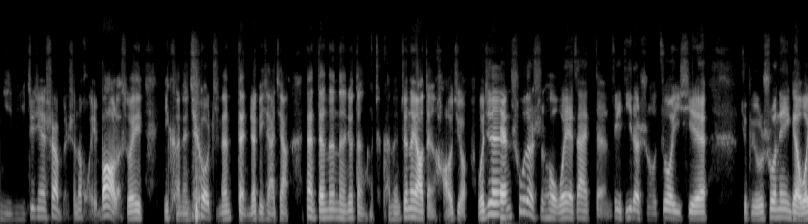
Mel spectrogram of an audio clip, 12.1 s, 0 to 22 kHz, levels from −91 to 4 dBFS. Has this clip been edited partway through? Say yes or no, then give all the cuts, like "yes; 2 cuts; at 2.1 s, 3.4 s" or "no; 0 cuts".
yes; 3 cuts; at 3.9 s, 7.1 s, 9.2 s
